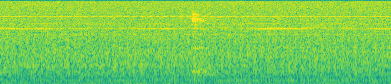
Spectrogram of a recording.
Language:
Danish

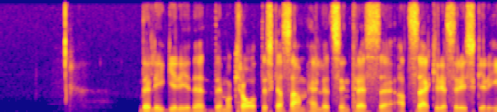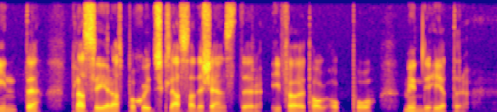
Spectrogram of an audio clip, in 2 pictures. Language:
Swedish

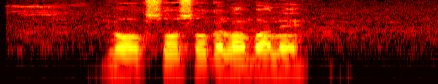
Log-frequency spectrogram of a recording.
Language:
Pahari-Potwari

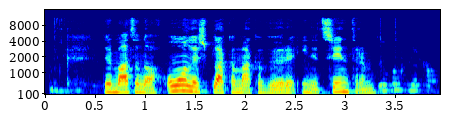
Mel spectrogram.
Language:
Western Frisian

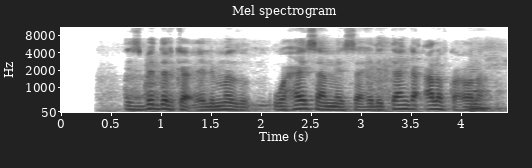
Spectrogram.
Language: Somali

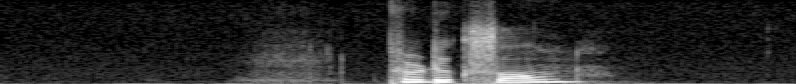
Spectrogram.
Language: Swedish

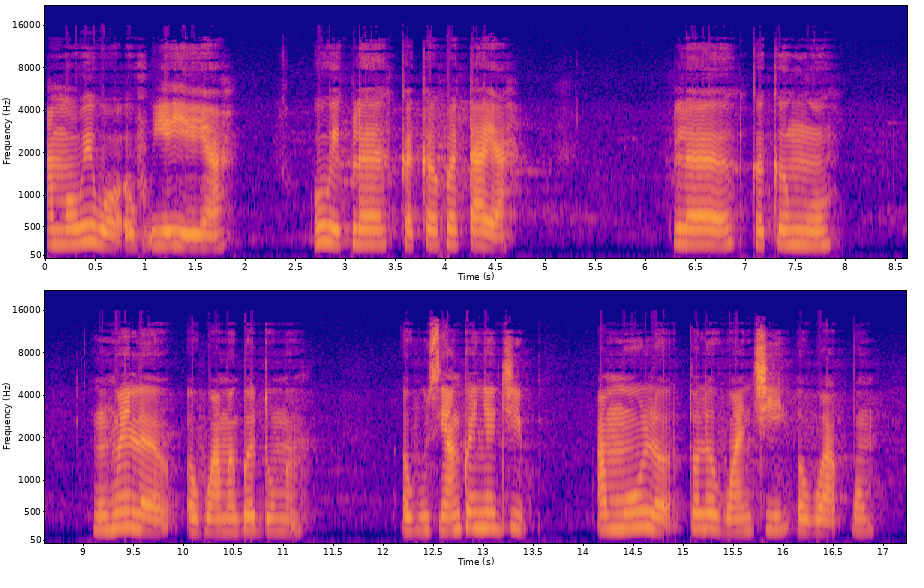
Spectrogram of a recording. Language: Ewe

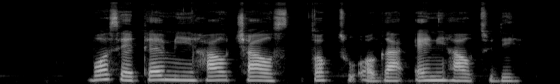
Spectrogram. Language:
Nigerian Pidgin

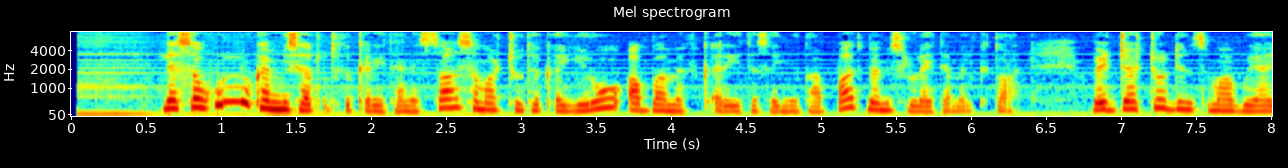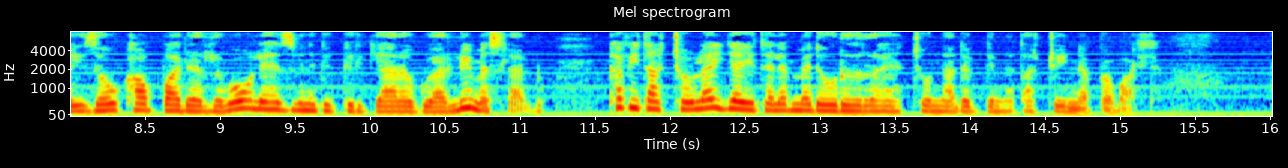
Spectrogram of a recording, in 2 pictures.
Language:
Amharic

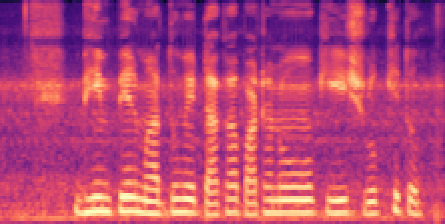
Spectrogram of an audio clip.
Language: Bangla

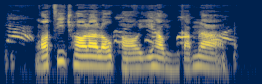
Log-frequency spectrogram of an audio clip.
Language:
Cantonese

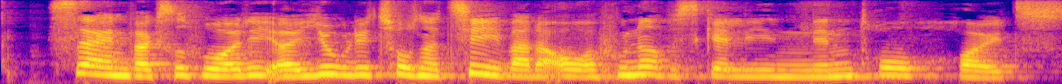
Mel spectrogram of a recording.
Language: Danish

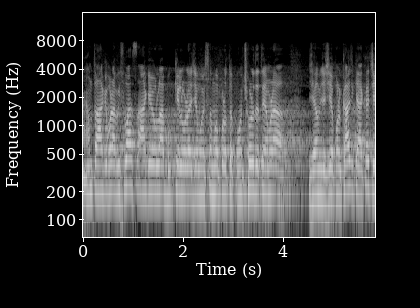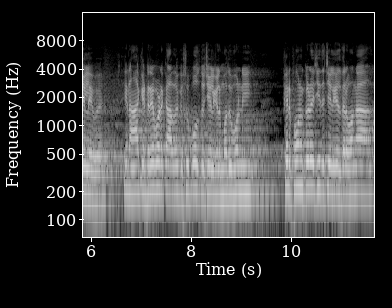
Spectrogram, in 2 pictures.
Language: Maithili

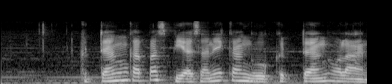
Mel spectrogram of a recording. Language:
Javanese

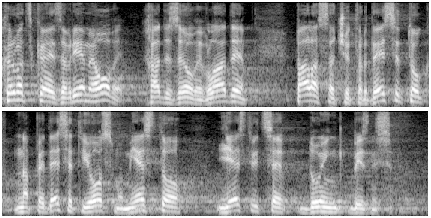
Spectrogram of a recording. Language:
Croatian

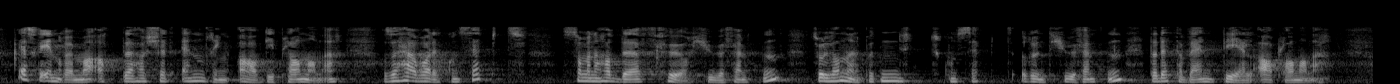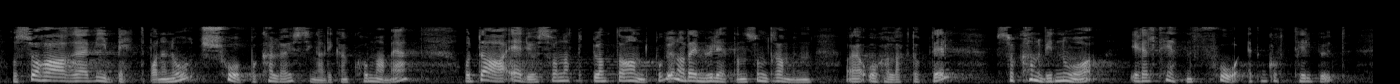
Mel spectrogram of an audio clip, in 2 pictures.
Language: Norwegian Nynorsk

